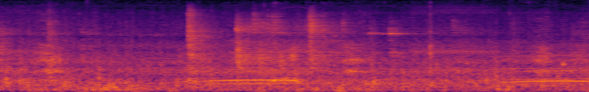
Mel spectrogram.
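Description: Holstein cattle mooing: one steady moo of about a second in the middle, and another starting near the end, over a continuous background rustle.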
